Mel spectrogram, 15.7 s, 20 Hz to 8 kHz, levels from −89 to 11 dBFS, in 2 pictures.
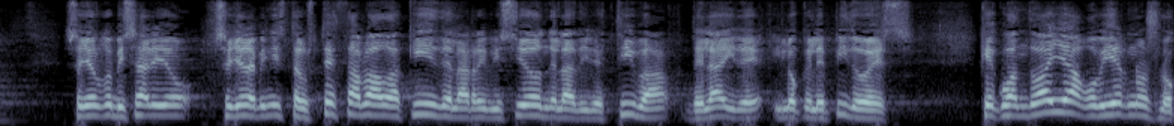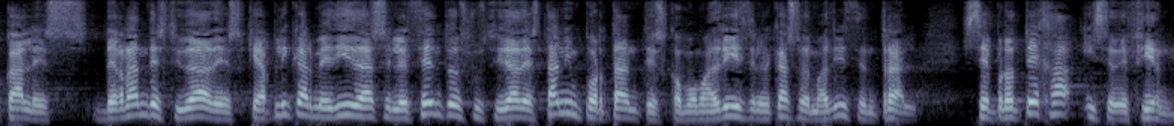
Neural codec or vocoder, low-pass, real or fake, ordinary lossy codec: none; none; real; none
